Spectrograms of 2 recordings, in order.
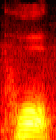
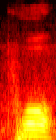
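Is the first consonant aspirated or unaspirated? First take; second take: aspirated; aspirated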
